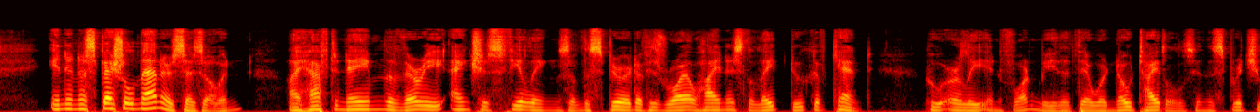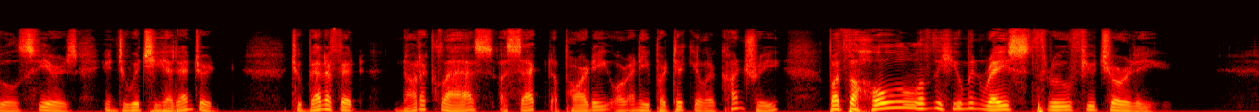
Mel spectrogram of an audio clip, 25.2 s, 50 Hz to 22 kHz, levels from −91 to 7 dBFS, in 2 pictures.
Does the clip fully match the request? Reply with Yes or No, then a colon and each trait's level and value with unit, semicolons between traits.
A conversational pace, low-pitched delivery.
Yes: average, 155 wpm; low, 120 Hz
